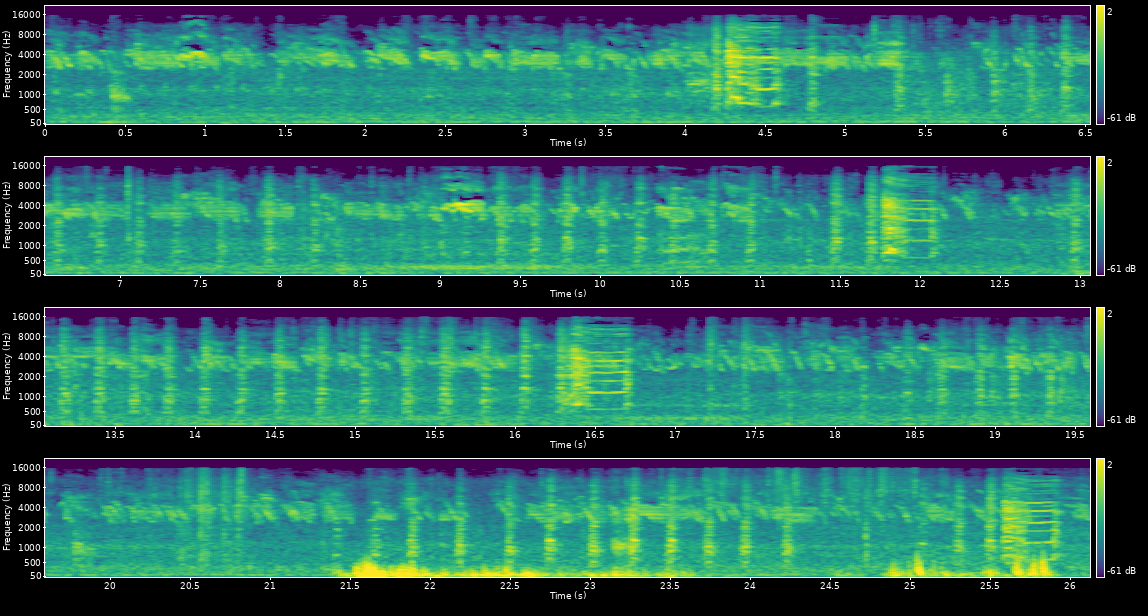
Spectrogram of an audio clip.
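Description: Chickens clucking and peeping in a steady chatter, with a few louder calls. A loud low rumble comes in near the end.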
